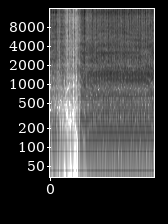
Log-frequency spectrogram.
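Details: Parkside two-stroke hedge trimmer after a new carburettor diaphragm, on full choke: a brief pull, it catches on the first pull and settles into a steady, even buzz. It starts properly where it used to cut out after two or three minutes.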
